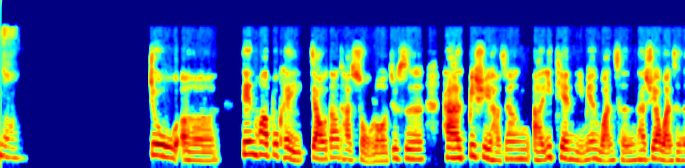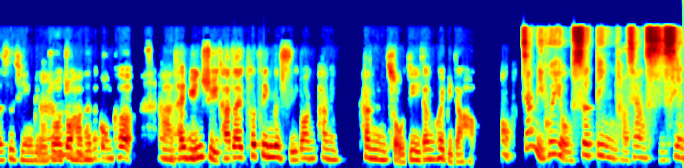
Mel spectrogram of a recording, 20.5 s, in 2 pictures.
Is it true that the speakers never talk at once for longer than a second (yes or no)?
yes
